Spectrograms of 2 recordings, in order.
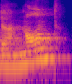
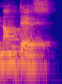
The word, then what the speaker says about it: Nantes: semester which was in a city called the north that would be a french pronunciation yes but these but the way you write in english or maybe german you will call it nantes but in france so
